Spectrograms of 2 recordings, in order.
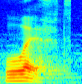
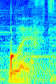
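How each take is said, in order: First: The L sound is given extra emphasis. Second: The L sound is plain and unemphasized. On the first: The speaker calls it right. "A bit of emphasis on the L" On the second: The speaker calls it wrong. "you don't say left"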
